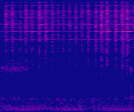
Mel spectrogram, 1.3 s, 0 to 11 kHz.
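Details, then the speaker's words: BMW S1000RR with newly installed Brembo free-floating front rotors held by C-clips, rolled by hand. A light, even ticking about eleven times a second is the floating rotor chatter, which is normal when rolling it around. "You will hear this chatter when you move it around and, like, rolling it around the parking lot in and out of your garage. You will hear this."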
